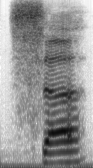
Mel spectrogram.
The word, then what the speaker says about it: sudden: right now you are you are pronouncing it like this with an n here and you need to remove that n okay so instead of sun then it's sudden okay so yeah check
